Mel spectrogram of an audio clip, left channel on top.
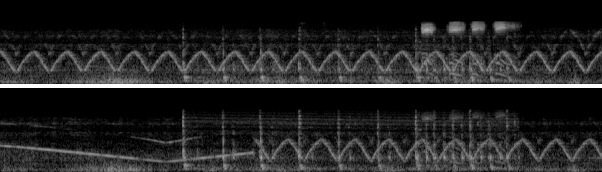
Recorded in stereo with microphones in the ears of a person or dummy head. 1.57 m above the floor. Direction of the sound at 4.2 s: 65° left (ahead or behind).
